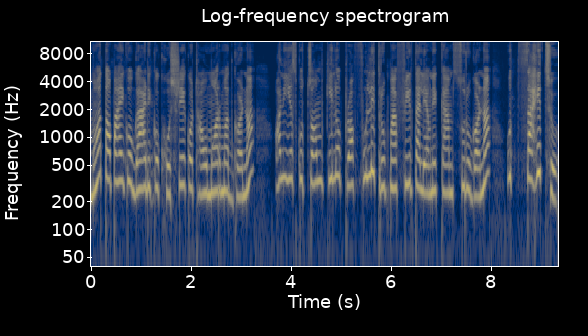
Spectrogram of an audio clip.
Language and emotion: Nepali, happy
